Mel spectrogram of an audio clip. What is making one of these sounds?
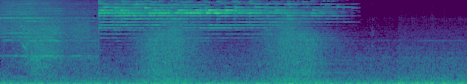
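A bright chime rings out as an item is found.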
